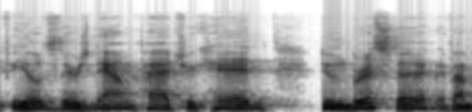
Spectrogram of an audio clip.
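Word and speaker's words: Dún Briste: near the caju fields there's down patrick head dune barista if i'm pronouncing that correctly that's right a sea stack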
